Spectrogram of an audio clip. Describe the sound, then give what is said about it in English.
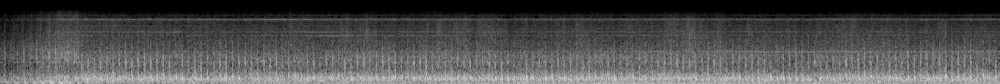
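A helicopter flies over snow-covered mountains and a desolate canyon: a loud, steady engine-and-rotor drone runs unbroken for the whole stretch, with no voices. “The helicopter continues to scour miles and miles of desolate canyon.”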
